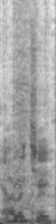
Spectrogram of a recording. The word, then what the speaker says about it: Avicii: Avicii.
